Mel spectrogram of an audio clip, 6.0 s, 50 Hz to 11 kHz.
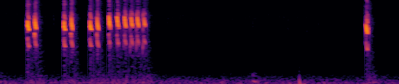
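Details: Common linnet song made for teaching young linnets to sing, 2013 recording: clipped paired notes, then a quickening run of about eight sharp twittering notes, with one lone chip a few seconds later in quiet surroundings.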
